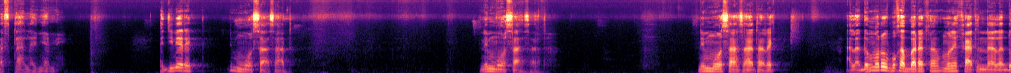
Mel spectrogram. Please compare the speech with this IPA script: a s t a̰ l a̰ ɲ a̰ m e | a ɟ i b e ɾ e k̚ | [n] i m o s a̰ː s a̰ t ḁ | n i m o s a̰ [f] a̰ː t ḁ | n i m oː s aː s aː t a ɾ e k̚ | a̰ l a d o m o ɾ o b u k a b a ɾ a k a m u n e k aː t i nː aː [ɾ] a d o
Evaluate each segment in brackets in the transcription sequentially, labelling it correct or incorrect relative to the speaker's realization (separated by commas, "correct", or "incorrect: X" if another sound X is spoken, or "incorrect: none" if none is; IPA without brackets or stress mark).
correct, incorrect: s, incorrect: l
